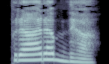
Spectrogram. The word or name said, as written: ಪ್ರಾರಬುದ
